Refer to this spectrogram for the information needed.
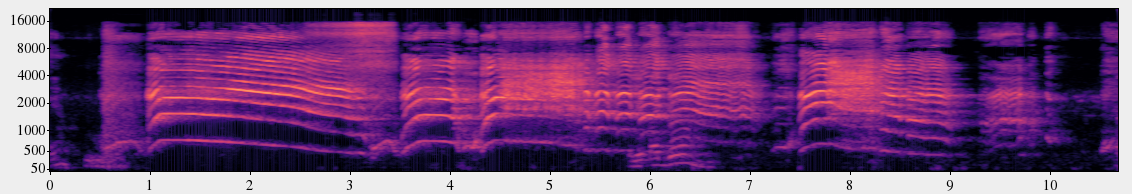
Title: A really cute baby girl crying for injection ll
